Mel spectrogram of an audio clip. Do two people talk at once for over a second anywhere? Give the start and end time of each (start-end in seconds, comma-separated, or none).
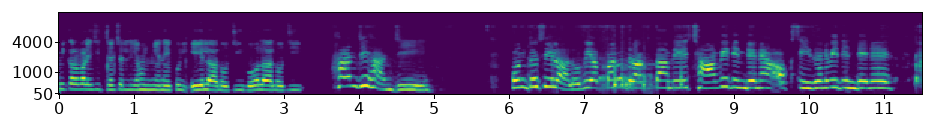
none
